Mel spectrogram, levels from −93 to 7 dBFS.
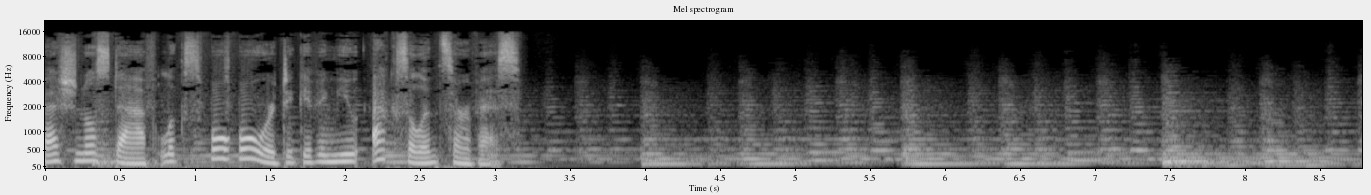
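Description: From 0.02 to 1.49 s, a gain stage is overdriven by about 2 dB, so peaks are cut flat: hard clipping, heard as crackle on the louder moments. Within that stretch, at 1.19 s, a block of compressed frames is sent twice. These repeated frames replay the same 0.19 s, which fits a run of four frames, as a stutter that lengthens the audio by 0.19 s. From 2.01 to 2.69 s the overload returns at about 4 dB, and this harder clipping is heard as crackle on the peaks.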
